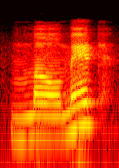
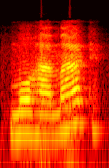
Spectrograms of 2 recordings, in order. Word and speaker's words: Muhammad: de 360 ídolos 2 mohamed mohamed muhammad es la pronunciación original mohamed nació en la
